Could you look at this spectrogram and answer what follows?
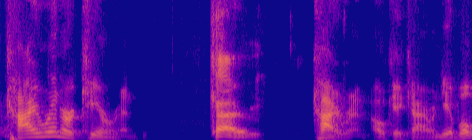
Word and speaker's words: Kyran: KYRAN.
